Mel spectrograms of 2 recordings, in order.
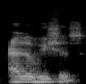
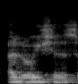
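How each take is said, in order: First: The name is said with its standard pronunciation. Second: The name is said with a variant pronunciation. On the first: The speaker calls it right. "the proper pronunciation, which is Aloysius" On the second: The speaker calls it wrong. "and not Aloysius"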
